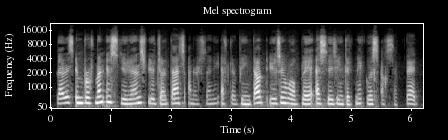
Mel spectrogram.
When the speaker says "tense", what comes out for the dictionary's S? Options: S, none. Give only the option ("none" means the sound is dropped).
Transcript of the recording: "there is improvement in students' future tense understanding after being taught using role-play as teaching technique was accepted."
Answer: S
